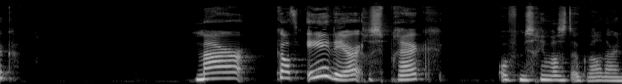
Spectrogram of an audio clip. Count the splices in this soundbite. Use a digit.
2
